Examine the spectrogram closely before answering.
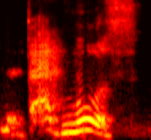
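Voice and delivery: put-on slow Russian-accented scolding; drawn-out hammy Russian accent; Boris Badenov. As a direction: scold like a cartoon Russian villain. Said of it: "doing my Boris Bedinov".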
